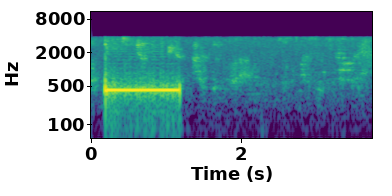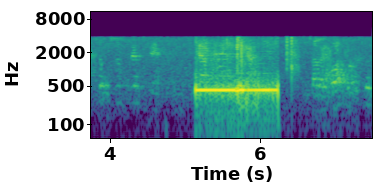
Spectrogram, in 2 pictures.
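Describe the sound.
Telephone tone after a dropped call: two steady, sustained beeps, each about a second long and separated by a long gap, with faint voices murmuring in between.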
